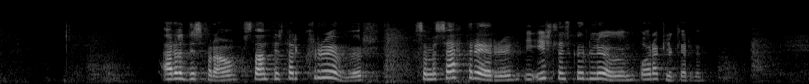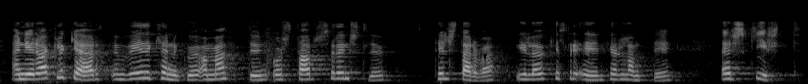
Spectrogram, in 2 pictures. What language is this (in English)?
Icelandic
